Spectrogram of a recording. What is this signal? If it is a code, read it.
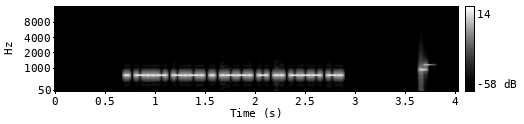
Morse code, heard as a keyed tone, about 45 wpm, 700 Hz. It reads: EXCEPTION
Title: Sets of 4 Words - New Word Drill - 45wpm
